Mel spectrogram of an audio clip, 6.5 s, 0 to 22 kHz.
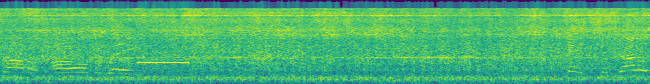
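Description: A Bell 206 LongRanger helicopter's turbine engine runs at full throttle, a loud, steady whine and rotor roar heard close, with a voice speaking over it.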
